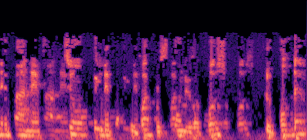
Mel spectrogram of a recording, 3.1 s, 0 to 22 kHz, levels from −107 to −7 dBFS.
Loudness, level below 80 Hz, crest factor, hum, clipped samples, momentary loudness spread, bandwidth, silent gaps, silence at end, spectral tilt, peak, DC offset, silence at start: -30 LUFS; -46 dBFS; 18 dB; none; under 0.1%; 4 LU; 8.2 kHz; none; 0 s; -5.5 dB/octave; -12 dBFS; under 0.1%; 0 s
